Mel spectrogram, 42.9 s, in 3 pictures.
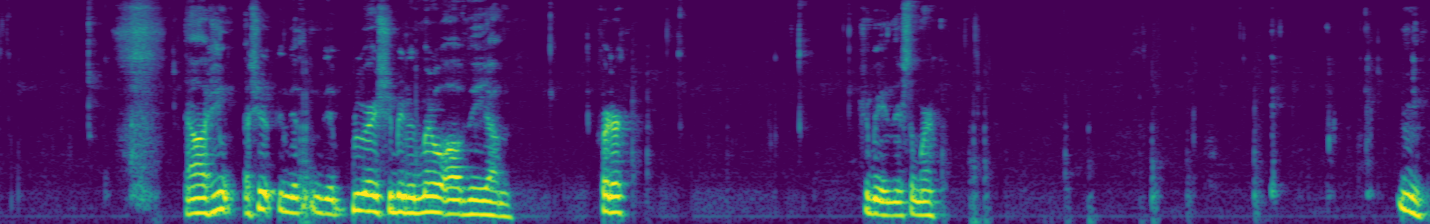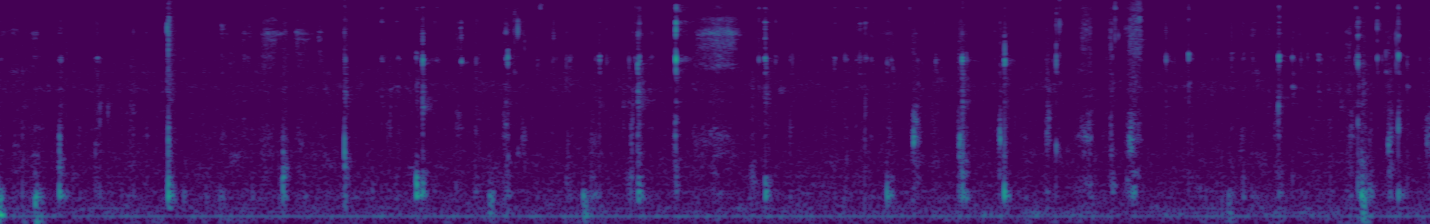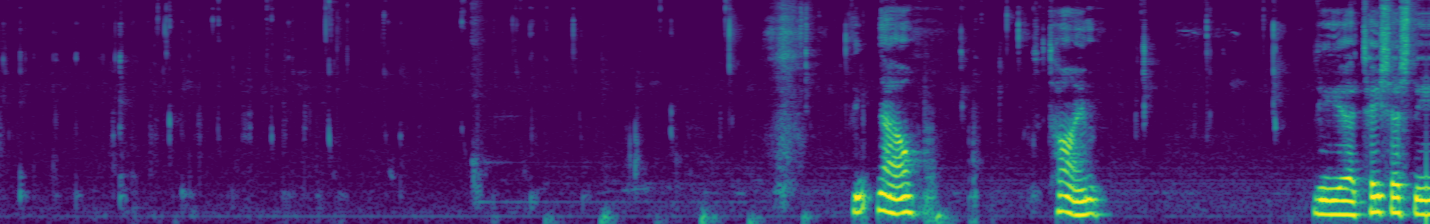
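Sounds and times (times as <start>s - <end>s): close-mouthed chewing: 5.4s - 8.6s, 10.6s - 37.2s, 37.8s - 39.2s, 39.9s - 41.6s.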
